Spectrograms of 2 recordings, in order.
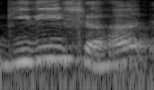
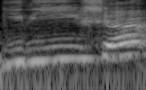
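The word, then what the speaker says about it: गिरीश: Girisha, usually when the Ri is long, it has some connection with goddess Parvati.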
